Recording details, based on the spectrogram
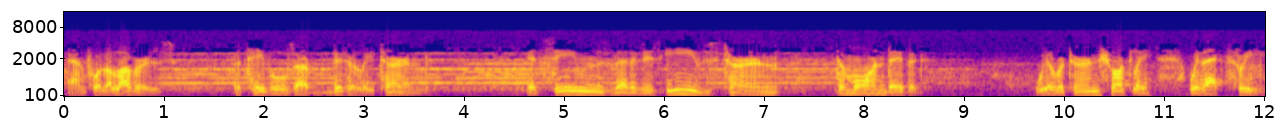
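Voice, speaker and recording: Storyteller, low voice, ominous, ornate radio narration, phone-like band. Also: male voice, very animated, slow pace, pauses often, heavily acted. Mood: ominous, theatrical. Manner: theatrical, ornate. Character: grave, ominous storyteller of a mystery tale. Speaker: host and narrator. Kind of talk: dramatic 1970s radio mystery narration. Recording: phone-like old radio broadcast. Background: music.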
